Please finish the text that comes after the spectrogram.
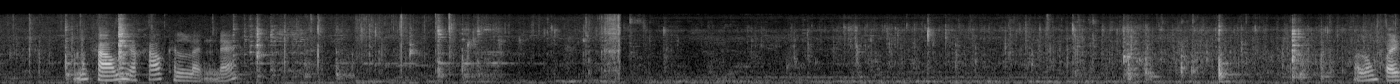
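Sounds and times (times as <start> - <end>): pork skin sizzling in oil: 0.0 - 14.0
tongs and ladle clicking on pan: 0.6 - 6.3, 10.7 - 13.4.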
